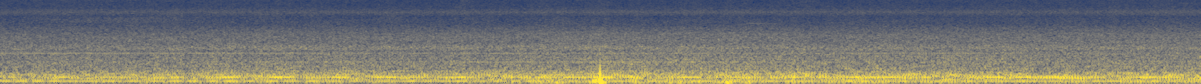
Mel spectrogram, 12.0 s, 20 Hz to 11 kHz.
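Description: Steady low hum and hiss of room background, with a single sharp tap about halfway through, a fingertip tapping the Dell Chromebook 11 3189's touchscreen, and a fainter tap a little later.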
